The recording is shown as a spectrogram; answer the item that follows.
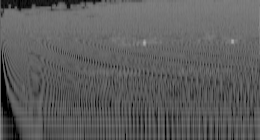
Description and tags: An odd start up sound
personal, OS, up, start-up, windows, operating, computer, PC, machine, interface, system, start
